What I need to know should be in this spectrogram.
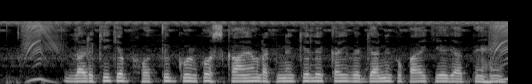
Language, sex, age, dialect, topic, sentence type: Hindi, male, 25-30, Awadhi Bundeli, agriculture, statement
